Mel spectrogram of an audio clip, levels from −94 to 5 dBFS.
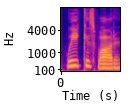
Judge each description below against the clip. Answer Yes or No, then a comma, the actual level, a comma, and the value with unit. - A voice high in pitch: Yes, high, 215 Hz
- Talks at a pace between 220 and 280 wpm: Yes, fast, 230 wpm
